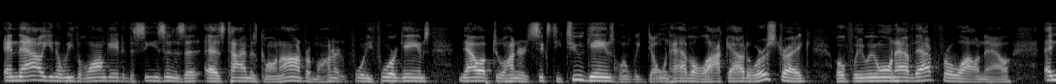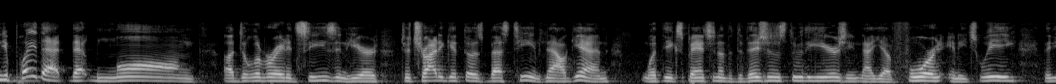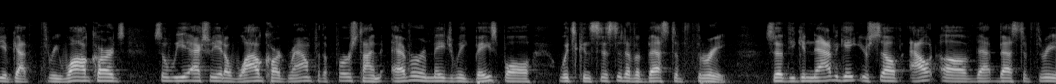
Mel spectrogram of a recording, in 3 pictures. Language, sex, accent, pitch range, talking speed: English, male, American, 140-165 Hz, 220 wpm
